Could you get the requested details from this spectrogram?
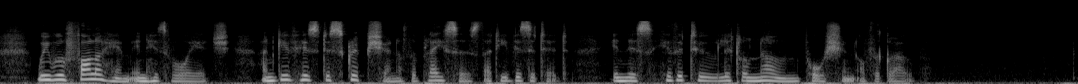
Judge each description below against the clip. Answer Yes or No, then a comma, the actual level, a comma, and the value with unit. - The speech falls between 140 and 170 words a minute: Yes, average, 145 wpm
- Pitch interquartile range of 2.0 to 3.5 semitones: No, average, 4.8 semitones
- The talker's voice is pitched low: No, medium, 165 Hz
